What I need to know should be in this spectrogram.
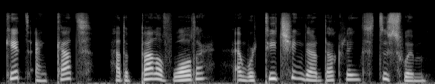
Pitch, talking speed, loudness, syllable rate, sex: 215 Hz, 205 wpm, -19 LUFS, 5.0 syllables/s, female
